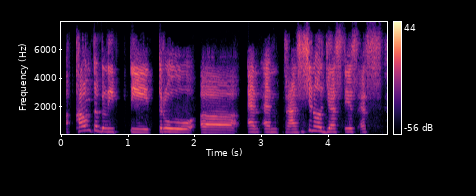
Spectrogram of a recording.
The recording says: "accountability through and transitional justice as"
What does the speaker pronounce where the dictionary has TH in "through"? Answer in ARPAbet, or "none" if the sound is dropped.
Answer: T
